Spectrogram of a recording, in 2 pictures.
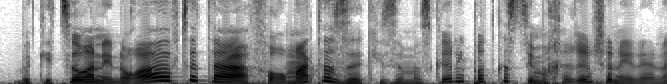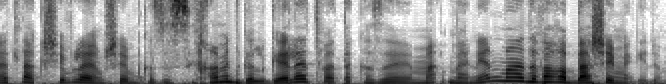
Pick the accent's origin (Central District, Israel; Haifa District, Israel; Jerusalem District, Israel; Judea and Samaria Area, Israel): Jerusalem District, Israel; Jerusalem; אני ירושלמית.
